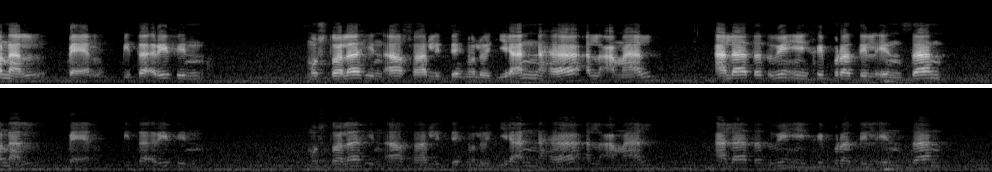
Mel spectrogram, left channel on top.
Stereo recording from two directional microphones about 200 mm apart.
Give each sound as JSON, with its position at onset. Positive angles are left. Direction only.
{"t": 0.0, "sound": "a man's voice", "side_deg": 45}
{"t": 3.1, "sound": "a man's voice", "side_deg": 45}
